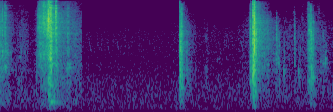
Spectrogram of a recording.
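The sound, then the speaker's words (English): Typewriter keys are hammered in sparse, sharp clacks, four separate strikes with uneven gaps between them, fairly quiet and with no talk. “Winters hammering the keys of his typewriter”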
